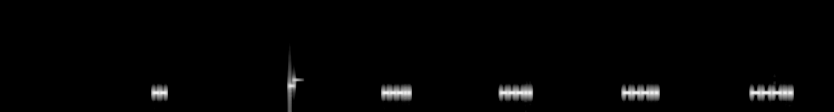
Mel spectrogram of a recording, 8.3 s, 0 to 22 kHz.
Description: Morse code, heard as a keyed tone, about 55 wpm, spaced as for 9 wpm, 700 Hz. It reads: M 8888
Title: Speed-Racing Single Letter-Number 45wpm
